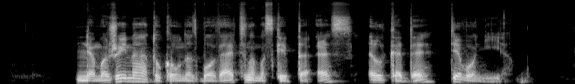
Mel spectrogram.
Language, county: Lithuanian, Klaipėda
